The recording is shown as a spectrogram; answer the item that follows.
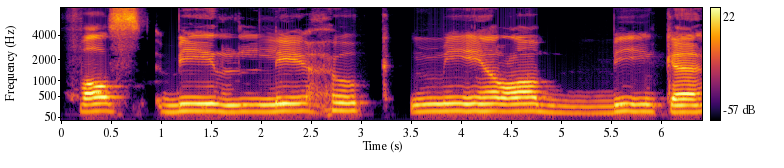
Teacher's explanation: با کو آگے را ساکن سے ملائیں گے اور را کو باریک کر کے پڑھیں گے · یہاں پر فا کے بعد الف مدہ موجود ہے لیکن اس کے بعد ساکن حرف ہے، لہٰذا فا کو ہم صاد سے ملائیں گے، اس لیے کہ صاد ساکن ہے۔ صاد کو موٹا کر کے پڑھیں گے اور صاد میں سیٹی ادا کریں گے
